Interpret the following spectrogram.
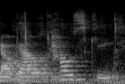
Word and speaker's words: Galkowski: I don't know how to pronounce her last name. Galkowski. Yep. Thank you.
